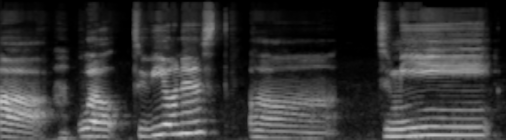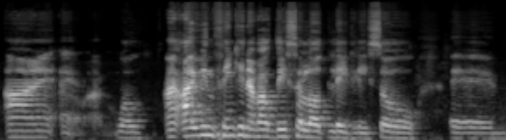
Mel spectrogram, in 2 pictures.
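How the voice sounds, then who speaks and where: Speaking at a very slow pace with a Spanish accent, a woman has a bright, sharp tone, medium pitch, and lively intonation. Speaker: game designer. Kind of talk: interview. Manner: halting, many fillers.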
